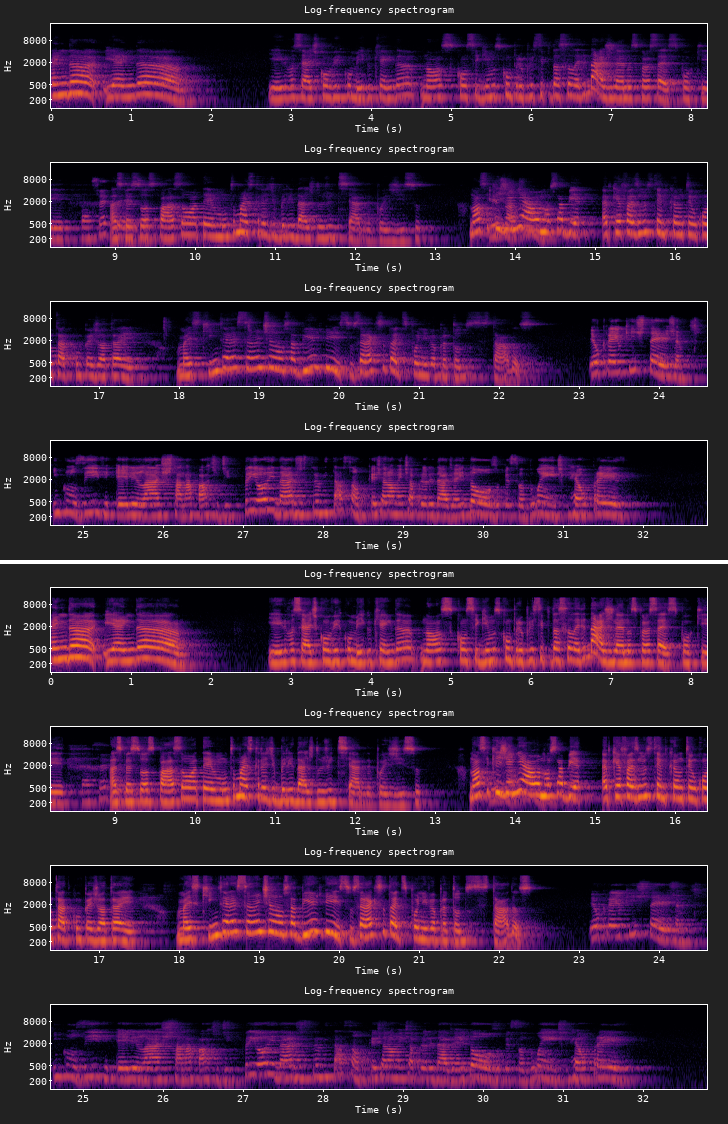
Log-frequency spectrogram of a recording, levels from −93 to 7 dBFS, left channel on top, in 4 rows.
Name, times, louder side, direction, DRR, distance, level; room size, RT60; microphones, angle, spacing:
voice 1, 0.0-1.7 2.7-8.4 8.9-12.9 13.4-14.8 15.1-17.5 18.0-22.4, right 6 dB, 55° right, 16 dB, 0.4 m, -31 dB
voice 2, 8.6-9.5 13.7-14.4 23.1-31.8, left 5 dB, 65° left, 9 dB, 0.9 m, -39 dB
11.5 x 4.9 x 7.4 m, 0.87 s
head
